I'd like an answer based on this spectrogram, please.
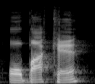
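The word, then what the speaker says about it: お化け: because we have seen the word obake, should be accent on the ba, quickly show it anyway, and so we'll also check its strictly Japanese, its accent, yeah, accented on the ba, so low, high, low.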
